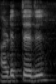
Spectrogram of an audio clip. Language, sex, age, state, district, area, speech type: Tamil, female, 30-45, Tamil Nadu, Madurai, urban, read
